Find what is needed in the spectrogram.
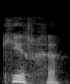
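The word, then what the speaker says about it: Kirche: In trying to attain the correct pronunciation of the German word for church, Kirka, long before I had done with it, I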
